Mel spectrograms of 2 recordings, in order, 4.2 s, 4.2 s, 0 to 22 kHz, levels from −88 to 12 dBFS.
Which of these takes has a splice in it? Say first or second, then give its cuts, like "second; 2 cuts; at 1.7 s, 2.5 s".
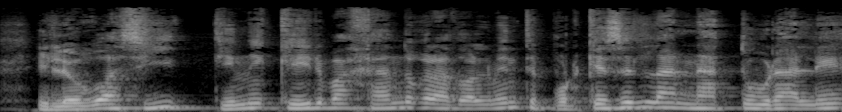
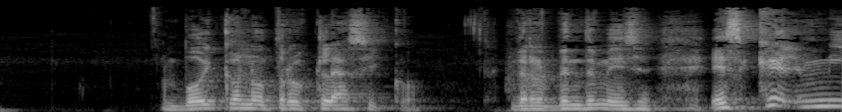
second; 1 cut; at 2.5 s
